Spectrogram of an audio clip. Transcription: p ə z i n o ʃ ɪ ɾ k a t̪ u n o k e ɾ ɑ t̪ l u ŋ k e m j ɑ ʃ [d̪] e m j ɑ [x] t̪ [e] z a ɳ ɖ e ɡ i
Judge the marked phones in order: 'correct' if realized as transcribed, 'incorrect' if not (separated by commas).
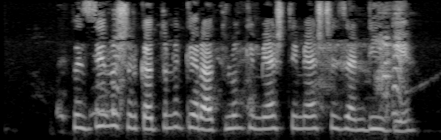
incorrect, incorrect, correct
